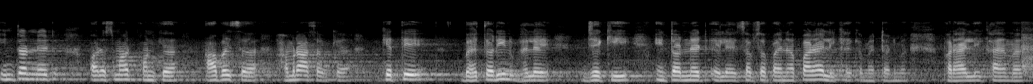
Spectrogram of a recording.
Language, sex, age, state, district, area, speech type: Maithili, female, 30-45, Bihar, Supaul, urban, spontaneous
